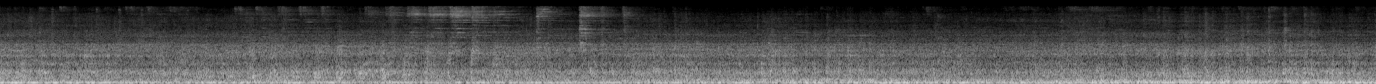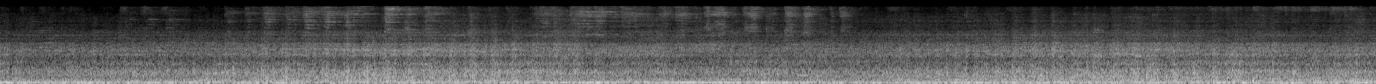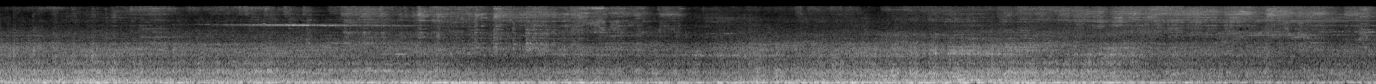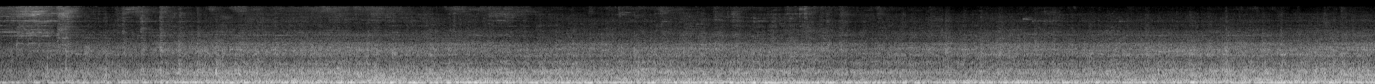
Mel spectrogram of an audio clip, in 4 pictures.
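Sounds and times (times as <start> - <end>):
wheels clacking over rail joints: 0.0 - 9.4, 10.5 - 55.0
freight train cars rolling: 0.0 - 55.0
high-pitched wheel squeal: 29.0 - 32.0.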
